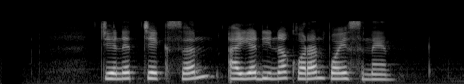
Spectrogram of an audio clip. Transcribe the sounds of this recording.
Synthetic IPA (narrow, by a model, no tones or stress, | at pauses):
d͡ʒɛnɛt̪̚t͡ʃɛksɔnʔajadinakɔɾanpɔɛsənɛn̚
